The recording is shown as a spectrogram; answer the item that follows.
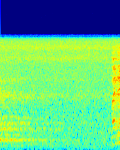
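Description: A pause in the priest's amplified speech: the echo of his last words fades in the church, leaving a steady hiss of room noise.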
